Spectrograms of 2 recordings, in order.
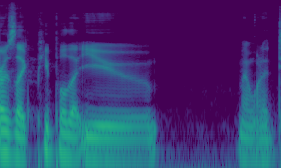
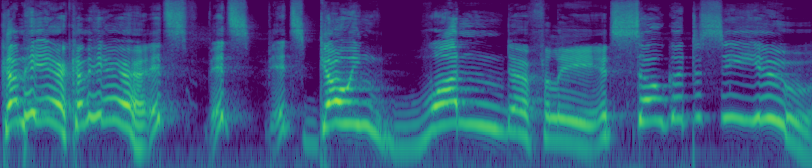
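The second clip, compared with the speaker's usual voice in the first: very loud, high, shrill, showy, precocious halfling voice; 10 dB louder than usual. Voicing a halfling writer who is greeted by name: loud precocious halfling voice. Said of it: "whose voice is very precocious and loud".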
